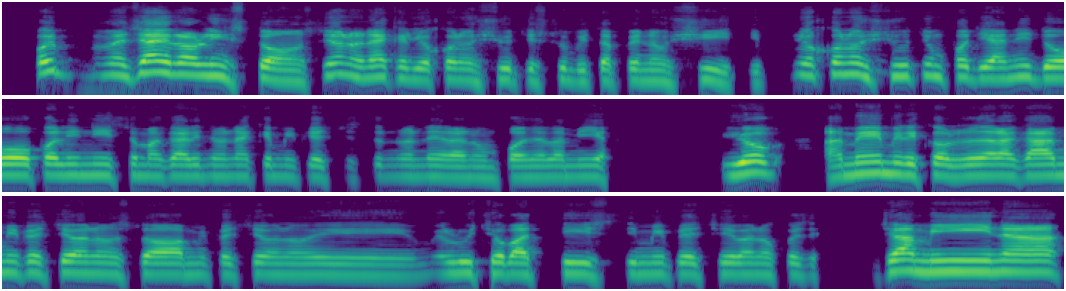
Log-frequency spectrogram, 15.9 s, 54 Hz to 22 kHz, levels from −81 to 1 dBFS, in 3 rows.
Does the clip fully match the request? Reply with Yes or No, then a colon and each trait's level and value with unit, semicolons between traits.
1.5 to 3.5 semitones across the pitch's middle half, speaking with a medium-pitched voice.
Yes: narrow, 2.6 semitones; medium, 160 Hz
